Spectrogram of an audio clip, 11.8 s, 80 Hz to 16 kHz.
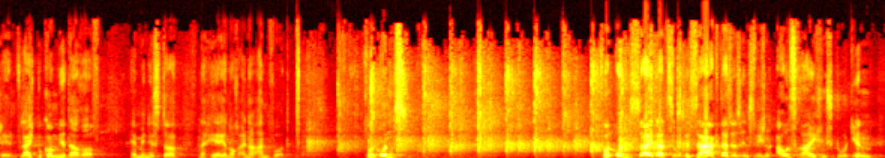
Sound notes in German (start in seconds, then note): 4.0 Beifall AfD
